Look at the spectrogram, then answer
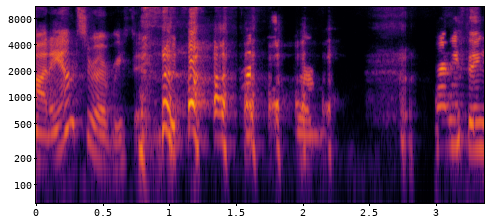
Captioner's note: laughs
